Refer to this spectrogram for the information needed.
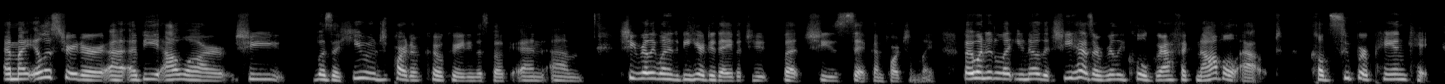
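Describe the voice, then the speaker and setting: A woman's voice: medium pitch, a little fast, darkish tone, no room sound, studio quality. A woman from Missouri, a children's book author, giving informal thanks over a video call. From small town in Missouri, United States.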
